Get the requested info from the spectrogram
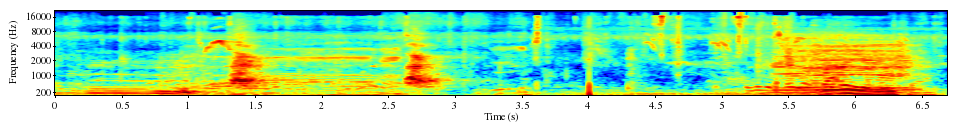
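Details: Hallikar cattle, a Karnataka breed, being taken from home toward Tamil Nadu: several drawn-out, harmonic lowing moos near the start and again toward the end, with people talking and rustling between calls.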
